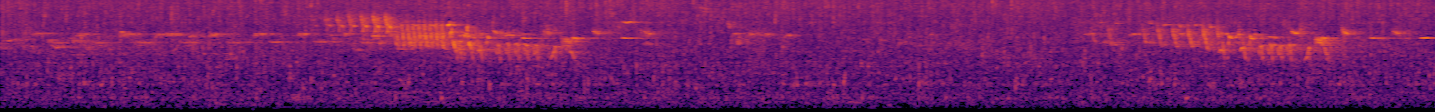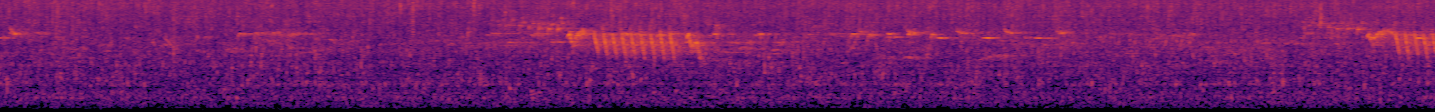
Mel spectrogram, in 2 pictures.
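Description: Birdsong over a steady background hiss. About every eight seconds a buzzy, rattling call sweeps through, four times in all, with thin high chirps in between.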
